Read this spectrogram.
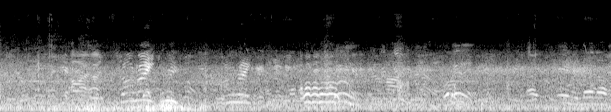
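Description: Several men talk and call out outdoors at a distance.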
